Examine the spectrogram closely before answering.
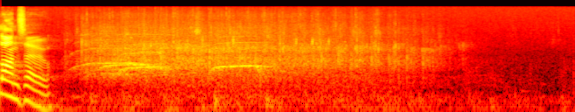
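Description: An audience claps and cheers, then fades away.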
